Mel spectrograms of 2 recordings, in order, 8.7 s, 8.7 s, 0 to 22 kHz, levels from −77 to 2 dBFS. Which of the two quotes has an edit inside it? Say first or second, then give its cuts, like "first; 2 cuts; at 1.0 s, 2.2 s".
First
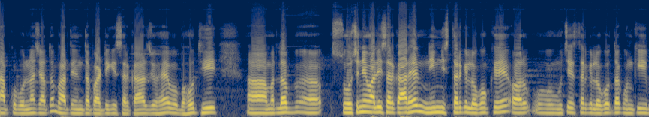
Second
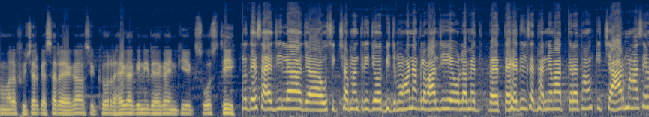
second; 2 cuts; at 3.3 s, 5.1 s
